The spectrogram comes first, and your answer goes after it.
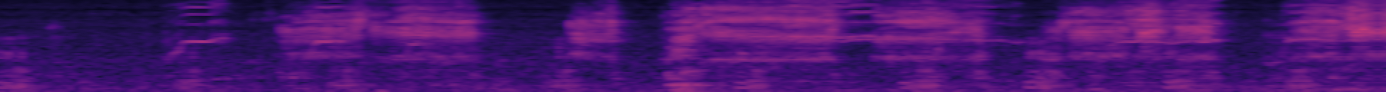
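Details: Piglets in a litter of fourteen squabble over feeding at the sow, giving raspy, high-pitched squeals that swell and fade in uneven bursts, some with short whistled tones.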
